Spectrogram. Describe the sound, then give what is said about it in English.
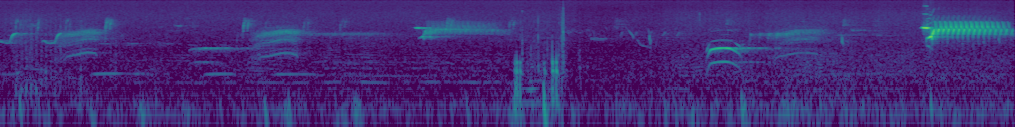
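Bird calls sound in a quiet outdoor setting: many varied, thin chirps and short call phrases, some rising or dipping. A few louder notes stand out, and a harsh burst closes the sequence. “Maybe the calling bird is the mate.”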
